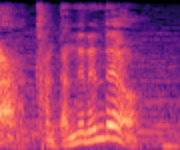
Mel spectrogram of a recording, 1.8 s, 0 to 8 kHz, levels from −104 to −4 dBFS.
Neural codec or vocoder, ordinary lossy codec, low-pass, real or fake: none; Opus, 64 kbps; 7.2 kHz; real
